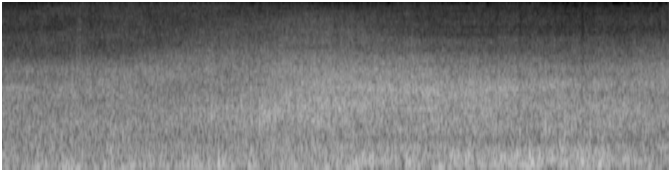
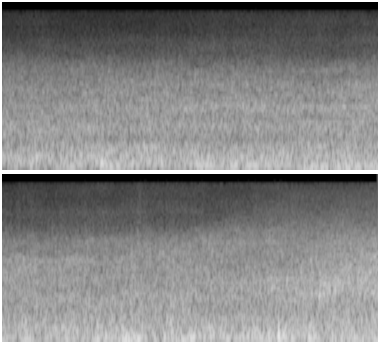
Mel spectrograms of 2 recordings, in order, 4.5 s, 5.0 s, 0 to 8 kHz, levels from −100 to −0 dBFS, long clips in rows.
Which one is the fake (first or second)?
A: second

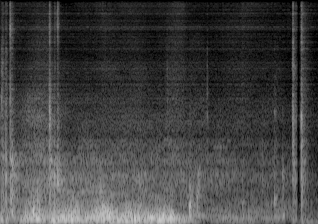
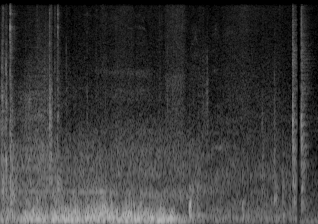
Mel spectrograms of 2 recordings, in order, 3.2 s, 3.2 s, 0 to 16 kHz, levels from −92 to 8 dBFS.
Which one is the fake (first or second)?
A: first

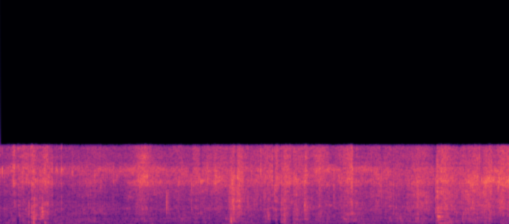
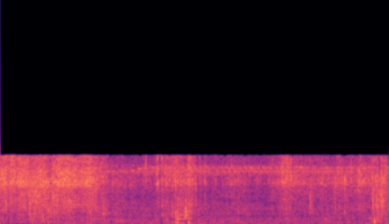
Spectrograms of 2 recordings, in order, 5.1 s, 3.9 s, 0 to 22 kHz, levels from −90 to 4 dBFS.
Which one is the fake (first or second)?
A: first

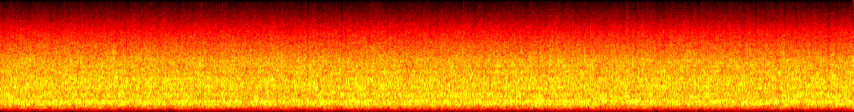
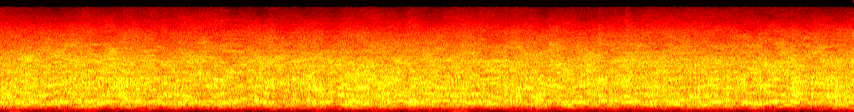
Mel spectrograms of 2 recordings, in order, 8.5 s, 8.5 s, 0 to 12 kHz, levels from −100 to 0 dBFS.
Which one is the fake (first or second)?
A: second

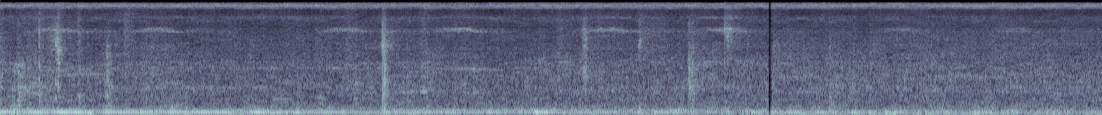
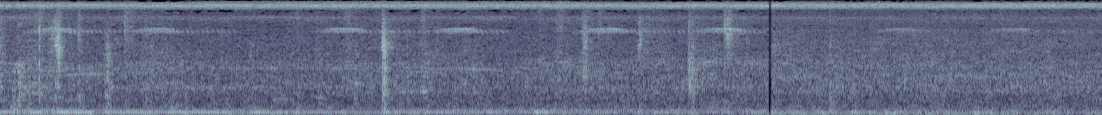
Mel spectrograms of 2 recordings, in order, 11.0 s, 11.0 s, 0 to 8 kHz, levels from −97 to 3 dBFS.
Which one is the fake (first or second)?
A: first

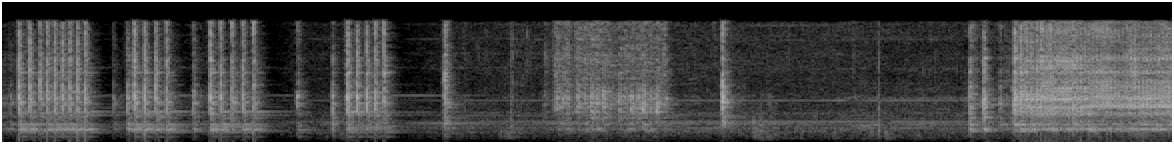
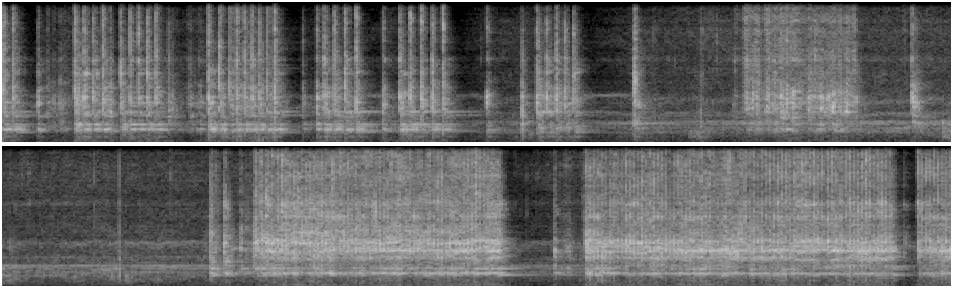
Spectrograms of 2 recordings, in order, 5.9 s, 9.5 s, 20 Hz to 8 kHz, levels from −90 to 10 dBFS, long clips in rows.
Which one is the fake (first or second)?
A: second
